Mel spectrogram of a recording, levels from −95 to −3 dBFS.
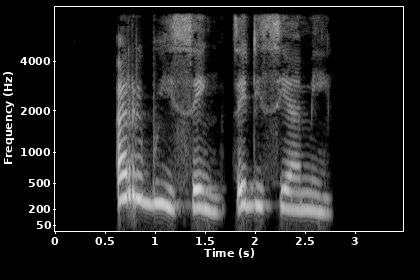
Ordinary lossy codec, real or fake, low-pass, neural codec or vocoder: MP3, 64 kbps; real; 7.2 kHz; none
